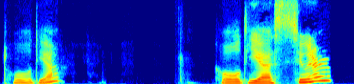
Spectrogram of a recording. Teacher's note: the d and the y sound turns into j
